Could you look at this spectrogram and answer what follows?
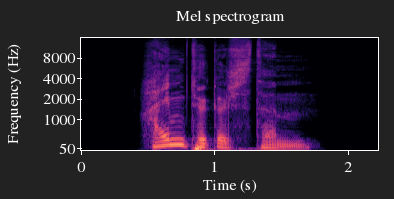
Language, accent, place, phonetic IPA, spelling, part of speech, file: German, Germany, Berlin, [ˈhaɪ̯mˌtʏkɪʃstəm], heimtückischstem, adjective, De-heimtückischstem.ogg
- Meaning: strong dative masculine/neuter singular superlative degree of heimtückisch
